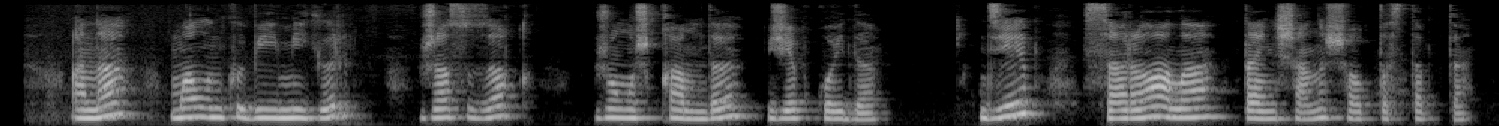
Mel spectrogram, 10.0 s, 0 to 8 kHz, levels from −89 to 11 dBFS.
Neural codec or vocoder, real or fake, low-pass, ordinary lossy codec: none; real; 7.2 kHz; MP3, 48 kbps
